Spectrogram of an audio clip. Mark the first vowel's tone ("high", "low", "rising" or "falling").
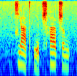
falling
